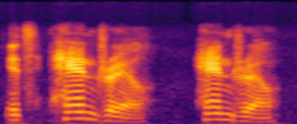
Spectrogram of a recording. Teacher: the stress is at the beginning instead of at the end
